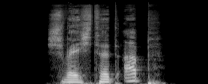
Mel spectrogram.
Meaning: inflection of abschwächen: 1. second-person plural preterite 2. second-person plural subjunctive II
- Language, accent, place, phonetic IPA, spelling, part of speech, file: German, Germany, Berlin, [ˌʃvɛçtət ˈap], schwächtet ab, verb, De-schwächtet ab.ogg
